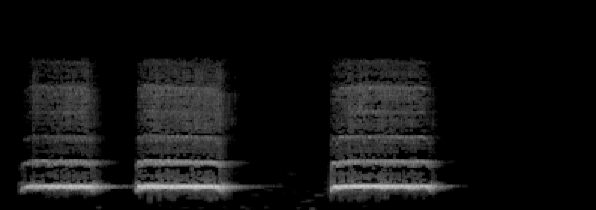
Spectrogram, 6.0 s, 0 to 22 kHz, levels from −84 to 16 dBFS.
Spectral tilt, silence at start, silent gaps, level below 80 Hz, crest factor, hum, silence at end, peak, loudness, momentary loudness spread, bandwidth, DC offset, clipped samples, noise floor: 7.5 dB/octave; 0.25 s; none; under -90 dBFS; 14 dB; none; 1.6 s; -2 dBFS; -11 LUFS; 13 LU; 15.5 kHz; under 0.1%; under 0.1%; -73 dBFS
